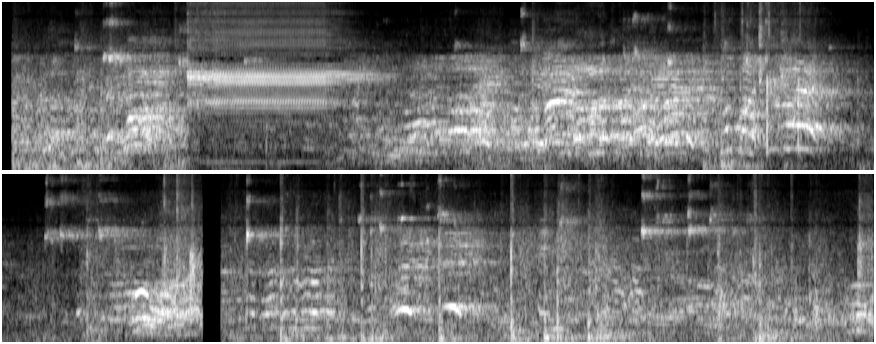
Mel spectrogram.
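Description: Basketball game in a gym hall: a ball bouncing on the hardwood floor and players' voices calling out. A game buzzer sounds once for about a second and a half near the start.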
